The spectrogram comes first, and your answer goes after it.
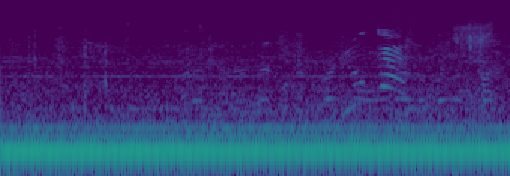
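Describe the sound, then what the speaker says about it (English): Horse hooves from a carriage clip-clop on a bridge in Central Park, New York City, faint and distant beneath a steady low engine-like hum, while a person talks nearby. "This is like little horse thingy, the carriage."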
